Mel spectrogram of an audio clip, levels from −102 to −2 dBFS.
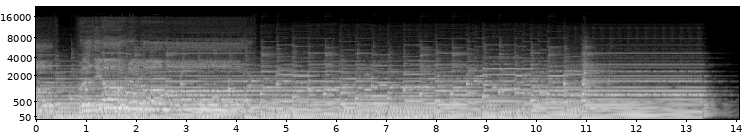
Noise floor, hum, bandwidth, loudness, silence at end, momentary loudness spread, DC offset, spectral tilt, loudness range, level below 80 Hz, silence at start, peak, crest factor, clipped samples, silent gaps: -50 dBFS; none; 8 kHz; -21 LUFS; 0 s; 7 LU; 1%; -8.5 dB/octave; 5 LU; -26 dBFS; 0 s; -4 dBFS; 16 dB; under 0.1%; none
